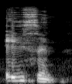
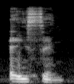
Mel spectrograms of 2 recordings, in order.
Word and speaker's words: hasten: Now, the T here is silent, and that is why it is pronounced as hasten and not hasten.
